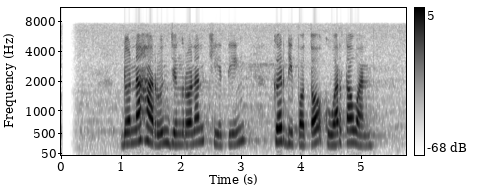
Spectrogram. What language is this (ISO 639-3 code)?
sun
